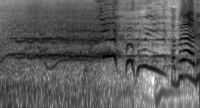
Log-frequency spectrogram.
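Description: A tyre-screech sound of a vehicle braking hard, with a steady high squeal that lasts about a second and then stops, followed by a voice calling out "arre".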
